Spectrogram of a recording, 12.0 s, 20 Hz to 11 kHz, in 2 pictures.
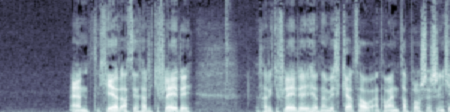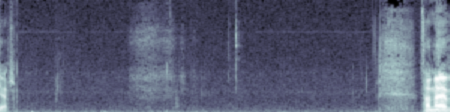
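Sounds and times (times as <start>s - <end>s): computer mouse click: 9.0s - 9.3s.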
